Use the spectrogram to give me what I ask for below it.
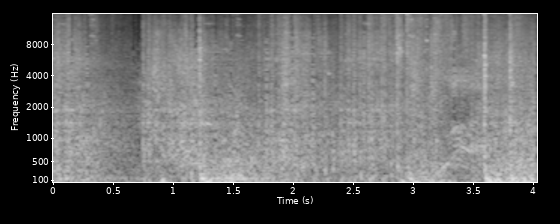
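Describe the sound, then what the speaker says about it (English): A volley of rockets fired all at once in the video game Control sounds as a dense, loud burst of overlapping blasts and booms sustained over a few seconds. "You can hold down the button to fire every rocket at once."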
